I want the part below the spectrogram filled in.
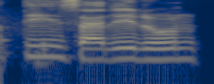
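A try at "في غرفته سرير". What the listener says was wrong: দেখে পড়েন, ফি গুরফাতি নাকি ফি গুরফাতিহি?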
